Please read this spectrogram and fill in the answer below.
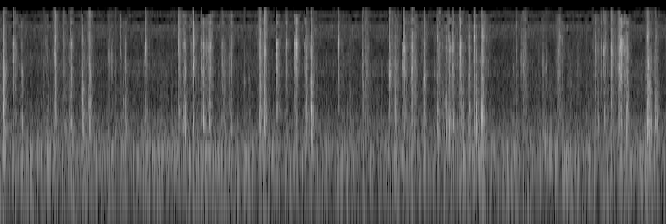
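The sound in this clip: Rapid typing on a computer keyboard while working through a spreadsheet payment formula: many sharp, irregular keystroke clicks in quick bursts over a low steady background hum, with no voices.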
